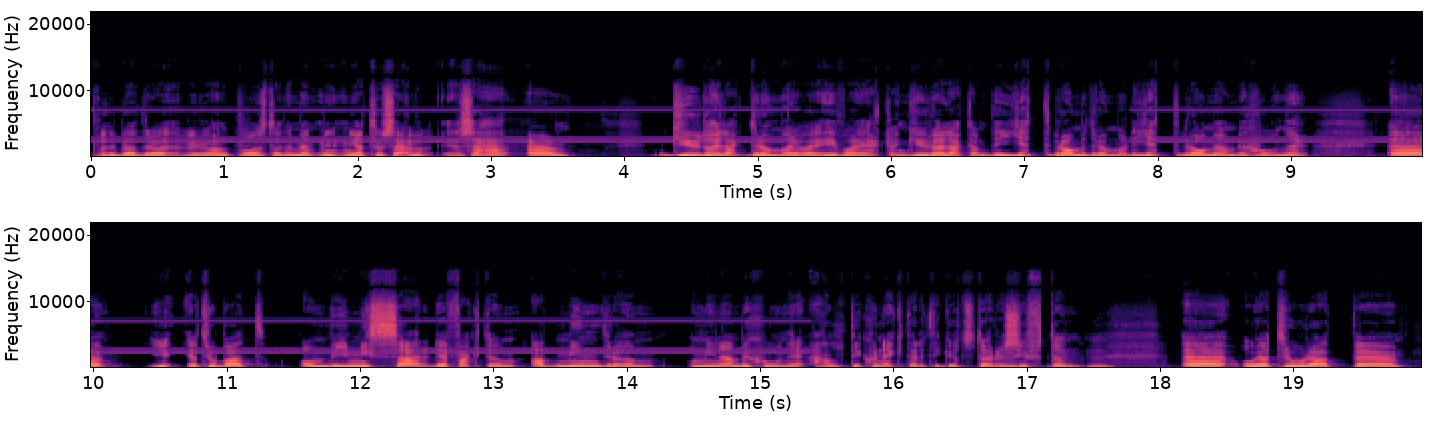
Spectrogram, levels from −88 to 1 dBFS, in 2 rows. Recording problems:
high-pitched whine; faint; until 5.5 s and from 8 to 15 s; 2.5 kHz, 25 dB below the speech

